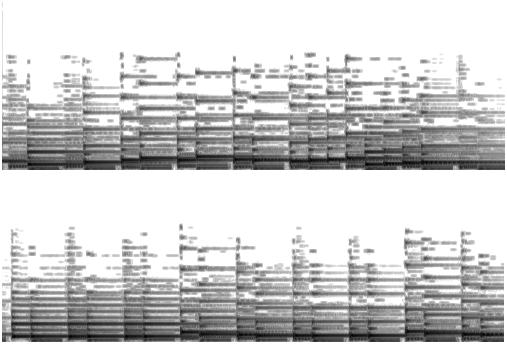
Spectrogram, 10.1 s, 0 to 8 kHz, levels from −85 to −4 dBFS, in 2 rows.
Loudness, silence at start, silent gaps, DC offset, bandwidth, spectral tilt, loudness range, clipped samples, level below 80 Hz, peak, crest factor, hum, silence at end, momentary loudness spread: -14 LUFS; 0 s; none; under 0.1%; 5.8 kHz; -12.5 dB/octave; 1 LU; under 0.1%; -34 dBFS; 0 dBFS; 14 dB; none; 0 s; 3 LU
